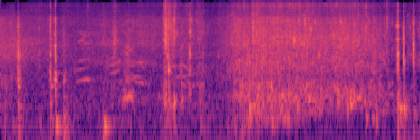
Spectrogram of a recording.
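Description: Small waves washing onto the sand, with water splashing and sloshing as a plastic YETI bucket is dipped into the shallows to fill it near the end.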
